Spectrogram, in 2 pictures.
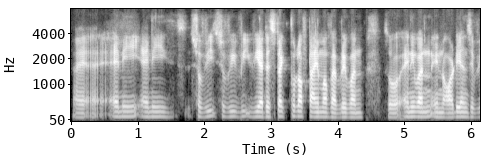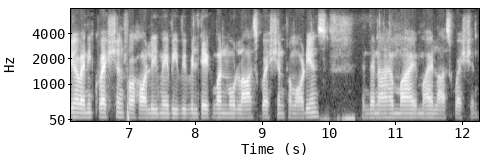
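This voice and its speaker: A man's voice: mid-range voice, monotone, a little fast, creaky, a bit bright, dry recording, dull audio. A man hosting a webinar as trainer, polite and hesitant, often repeating words. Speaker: host, trainer.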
